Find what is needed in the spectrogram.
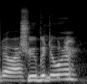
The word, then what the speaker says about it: Troubadour: Troubadour? Am I saying that right? – Troubadour.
